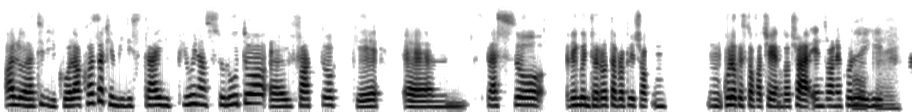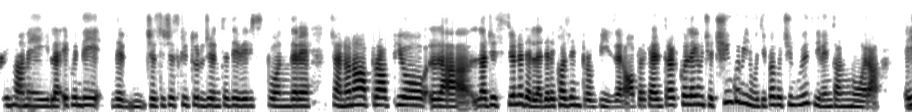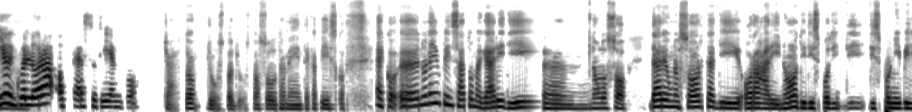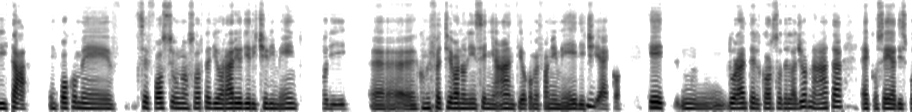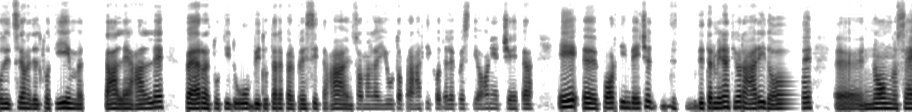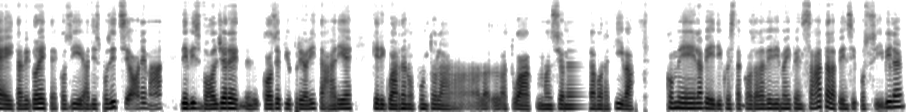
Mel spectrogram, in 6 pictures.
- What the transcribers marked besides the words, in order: tapping; "proprio" said as "propio"; "cioè" said as "ceh"; distorted speech; "cioè" said as "ceh"; "proprio" said as "propio"; laughing while speaking: "facevano"; in English: "team"
- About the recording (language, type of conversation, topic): Italian, advice, Come posso gestire più compiti senza perdere la concentrazione?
